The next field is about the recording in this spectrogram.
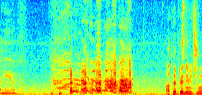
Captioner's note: laughs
